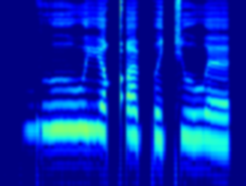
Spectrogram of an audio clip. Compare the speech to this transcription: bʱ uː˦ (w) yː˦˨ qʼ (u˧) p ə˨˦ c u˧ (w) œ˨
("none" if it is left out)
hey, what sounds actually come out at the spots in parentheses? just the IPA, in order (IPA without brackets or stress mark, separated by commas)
w, ø˧, w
